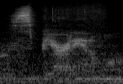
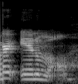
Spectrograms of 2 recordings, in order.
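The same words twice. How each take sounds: First: Voiceless whisper, very soft; hushed, breathy whisper to oneself. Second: Said in the usual way. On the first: Real, not acted. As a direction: whisper it under your breath. Repeats the question in a whisper.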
